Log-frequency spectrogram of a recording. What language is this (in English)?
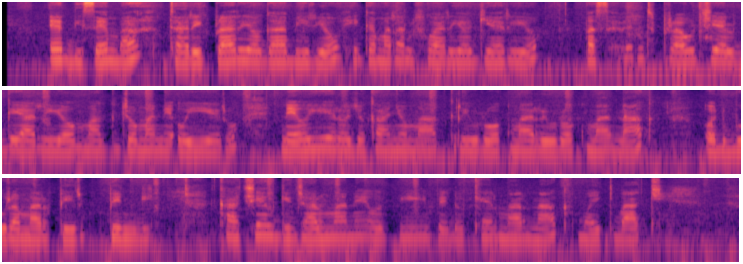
Luo (Kenya and Tanzania)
